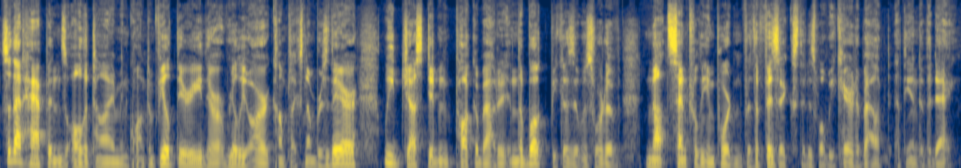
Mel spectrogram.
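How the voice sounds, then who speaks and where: A man's voice: low voice, lively intonation, a little fast. A man hosting a podcast, giving informal, off-the-cuff explanatory answers and qualifying his points as he goes. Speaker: podcast host. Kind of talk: off-the-cuff spoken answers to listener questions.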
